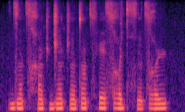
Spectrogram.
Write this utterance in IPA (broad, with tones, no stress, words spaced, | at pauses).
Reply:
d͡zɛ̃˧t͡s χɛ̃˧t͡ʃd͡ʒɛ̃˦˨t͡ʃɛ̃˧tõ˦ t͡sʰeː˦sʁy˧tʲsʲɛ̃˨˦t͡s ʁy˦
